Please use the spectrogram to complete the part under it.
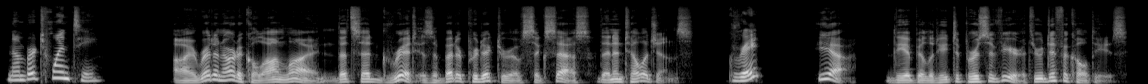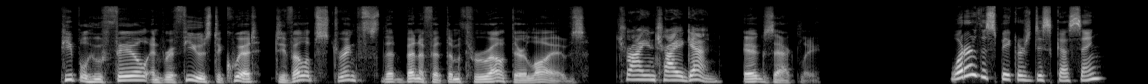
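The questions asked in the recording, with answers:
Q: What are the speakers discussing?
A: An article saying grit (perseverance) predicts success better than intelligence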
